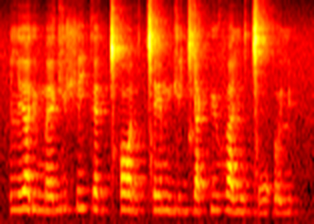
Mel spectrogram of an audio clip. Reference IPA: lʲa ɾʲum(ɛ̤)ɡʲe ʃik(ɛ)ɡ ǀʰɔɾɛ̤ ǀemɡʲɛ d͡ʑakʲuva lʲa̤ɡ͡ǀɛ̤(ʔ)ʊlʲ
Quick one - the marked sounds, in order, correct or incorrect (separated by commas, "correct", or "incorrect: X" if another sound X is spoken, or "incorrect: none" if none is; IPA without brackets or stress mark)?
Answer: incorrect: ɛ, correct, correct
